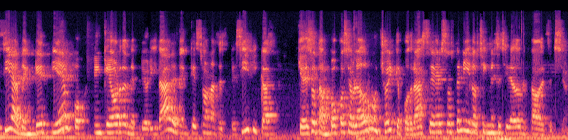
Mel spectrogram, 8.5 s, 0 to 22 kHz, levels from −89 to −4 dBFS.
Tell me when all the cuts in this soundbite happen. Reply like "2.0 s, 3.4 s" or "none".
4.4 s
